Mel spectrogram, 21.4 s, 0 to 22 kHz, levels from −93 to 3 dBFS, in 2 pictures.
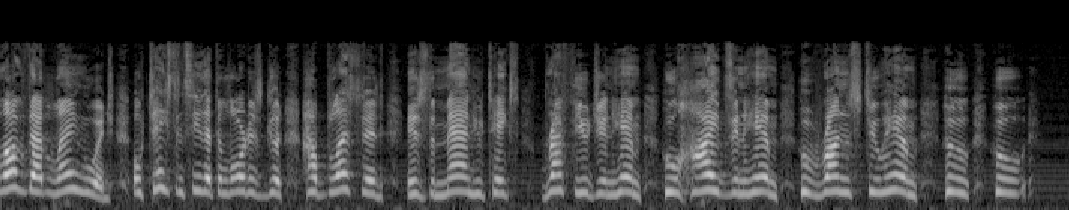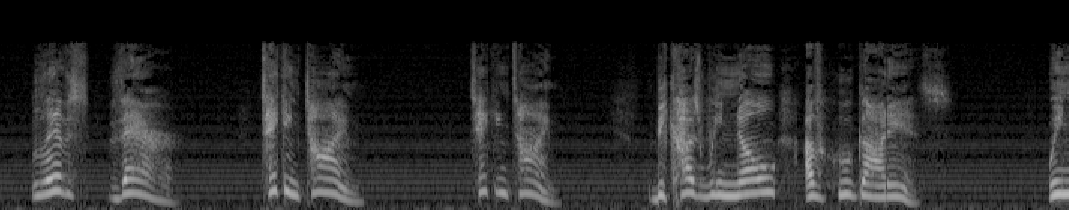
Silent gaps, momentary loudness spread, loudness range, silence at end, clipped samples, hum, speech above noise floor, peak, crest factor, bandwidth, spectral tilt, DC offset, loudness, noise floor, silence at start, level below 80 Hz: none; 15 LU; 11 LU; 0 s; under 0.1%; none; 34 dB; -4 dBFS; 26 dB; 10.5 kHz; -3.5 dB/octave; under 0.1%; -30 LUFS; -64 dBFS; 0 s; -74 dBFS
